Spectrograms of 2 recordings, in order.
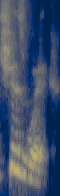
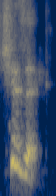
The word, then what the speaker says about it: Chiswick: when I came here I saw I saw you know there's chizik I would have said Chiswick but everybody's like no it's Chiswick and then you know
